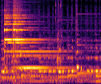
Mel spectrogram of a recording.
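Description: A bright bell chime sound effect rings once at the start and fades over about a second, over electronic background music.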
